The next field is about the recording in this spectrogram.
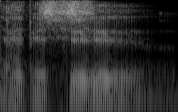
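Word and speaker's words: יַעְבֵּץ: 야베스, 영어 발음으로는 야베츠 이렇게 표현을 하고 있는데 그 뜻은 슬픔을 의미하고 있습니다.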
